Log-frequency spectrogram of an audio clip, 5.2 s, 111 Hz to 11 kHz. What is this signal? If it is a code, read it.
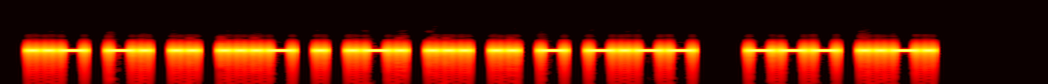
Morse code, heard as a keyed tone, about 30 wpm, 700 Hz. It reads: UNIVERSITY OF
